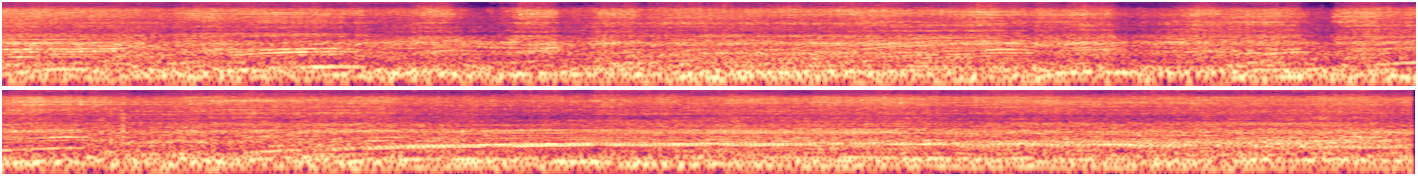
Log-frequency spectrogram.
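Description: Several demolition derby cars' engines running and revving over a constant low rumble, their pitch rising and falling as they accelerate and slow, with one long climbing rev about twelve seconds in.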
